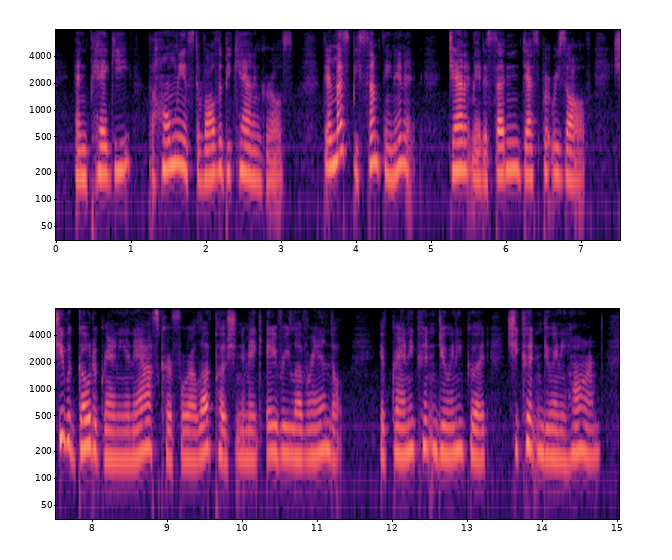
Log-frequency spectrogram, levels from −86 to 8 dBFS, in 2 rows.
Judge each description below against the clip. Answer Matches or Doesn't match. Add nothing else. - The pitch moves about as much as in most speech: Matches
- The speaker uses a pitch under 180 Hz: Doesn't match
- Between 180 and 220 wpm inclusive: Matches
